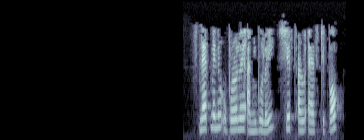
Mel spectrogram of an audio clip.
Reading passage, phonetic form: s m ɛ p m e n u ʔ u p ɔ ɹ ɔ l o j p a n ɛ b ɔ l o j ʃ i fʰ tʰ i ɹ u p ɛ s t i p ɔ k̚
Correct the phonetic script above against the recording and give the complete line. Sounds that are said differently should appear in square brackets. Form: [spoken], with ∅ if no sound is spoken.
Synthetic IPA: s [n] ɛ p m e n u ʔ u p ɔ ɹ ɔ l o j [ʔ] a n [i] b ɔ l o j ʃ i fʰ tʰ [a] ɹ u [ʔ] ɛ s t i p ɔ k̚

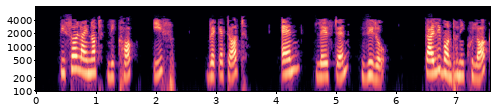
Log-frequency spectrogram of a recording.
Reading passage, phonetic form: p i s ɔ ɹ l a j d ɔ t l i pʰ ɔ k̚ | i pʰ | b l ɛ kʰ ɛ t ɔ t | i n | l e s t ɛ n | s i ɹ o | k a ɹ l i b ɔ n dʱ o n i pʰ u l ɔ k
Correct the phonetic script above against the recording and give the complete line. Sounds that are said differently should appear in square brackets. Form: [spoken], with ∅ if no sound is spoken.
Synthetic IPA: p i s ɔ ɹ l a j [n] ɔ t l i [kʰ] ɔ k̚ | i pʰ | b [ɹ] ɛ [k] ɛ t ɔ t | [ɛ] n | l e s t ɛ n | [z] i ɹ o | k a ɹ l i b ɔ n dʱ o n i [kʰ] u l ɔ k

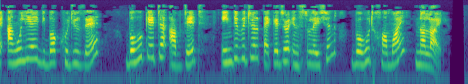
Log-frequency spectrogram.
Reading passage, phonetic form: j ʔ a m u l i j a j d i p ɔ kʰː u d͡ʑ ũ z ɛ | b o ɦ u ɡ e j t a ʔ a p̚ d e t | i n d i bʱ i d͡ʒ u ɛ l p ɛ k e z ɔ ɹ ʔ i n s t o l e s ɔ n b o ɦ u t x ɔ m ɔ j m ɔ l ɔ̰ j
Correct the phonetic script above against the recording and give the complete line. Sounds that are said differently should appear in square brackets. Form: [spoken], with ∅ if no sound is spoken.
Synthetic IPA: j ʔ a [ŋ] u l i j a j d i [b] ɔ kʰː u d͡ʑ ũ z ɛ | b o ɦ u [k] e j t a ʔ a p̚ d e t | i n d i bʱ i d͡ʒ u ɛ l p ɛ k e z ɔ ɹ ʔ i n s t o l e s ɔ n b o ɦ u t x ɔ m ɔ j [n] ɔ l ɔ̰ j

